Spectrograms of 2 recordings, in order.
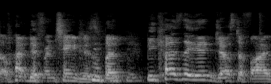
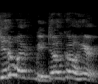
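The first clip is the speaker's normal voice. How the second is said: mock very high, shrill yelling; 13 semitones higher than usual. Recapping a show, acting out a man yelling at a kid, imitating someone yelling. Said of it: "he kept yelling at the kid like".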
